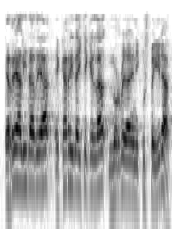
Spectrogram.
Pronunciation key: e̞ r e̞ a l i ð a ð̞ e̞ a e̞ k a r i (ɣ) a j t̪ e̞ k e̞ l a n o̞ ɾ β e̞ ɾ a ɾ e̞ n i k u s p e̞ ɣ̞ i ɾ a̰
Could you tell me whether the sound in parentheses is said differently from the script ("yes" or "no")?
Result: yes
